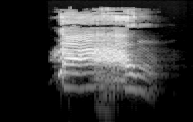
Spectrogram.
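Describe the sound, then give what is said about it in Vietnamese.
An old woman cries out loudly in a single strained, drawn-out wail that lasts about a second and is rich in harmonics, with silence before and after. “Bà lão kêu to”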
